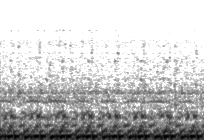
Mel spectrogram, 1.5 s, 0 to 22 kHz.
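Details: 1999 Dodge Dakota R/T V8 that sat in a backyard, run without fresh oil: deep idle with even pulsing beat, about five pulses a second, no knocks or rattles; normal idle.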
